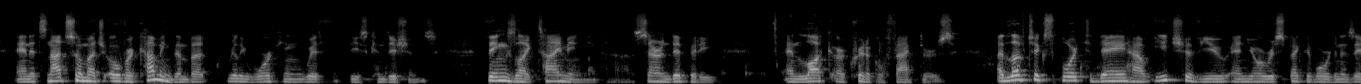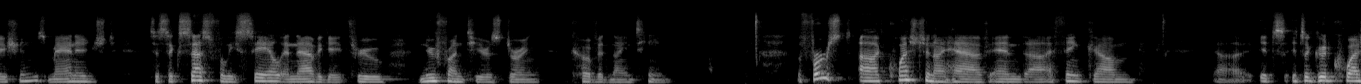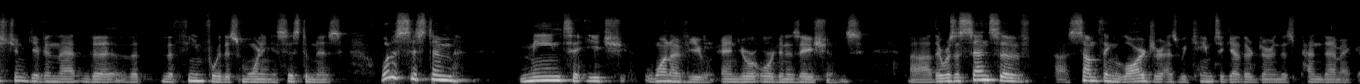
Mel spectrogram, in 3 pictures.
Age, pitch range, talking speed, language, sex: 40-59, 120-155 Hz, 150 wpm, English, male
